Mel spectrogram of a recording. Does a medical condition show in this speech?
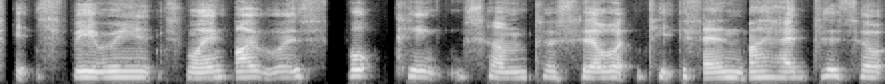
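Yes: athetoid spastic cerebral palsy.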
